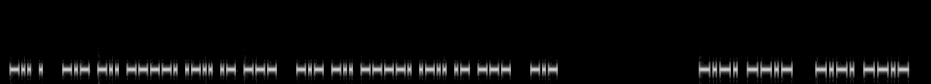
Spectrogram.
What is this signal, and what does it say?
Morse code, heard as a keyed tone, about 46 wpm, 700 Hz. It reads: DE KD9LAO KD9LAO K CQ CQ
